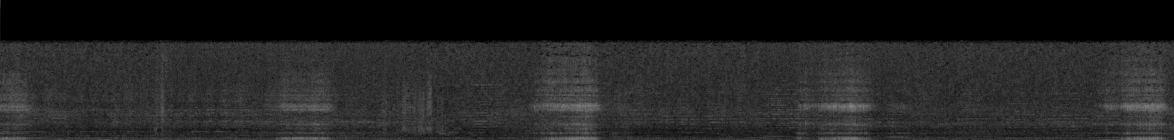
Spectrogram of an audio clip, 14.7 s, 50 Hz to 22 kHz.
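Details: A sleeping woman snoring loudly, filmed by her partner: four loud, rough snores about 3.5 seconds apart, roughly 17 a minute, over a quiet hum; she snorted like a warthog, nearly stopped, then it came back sharply.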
